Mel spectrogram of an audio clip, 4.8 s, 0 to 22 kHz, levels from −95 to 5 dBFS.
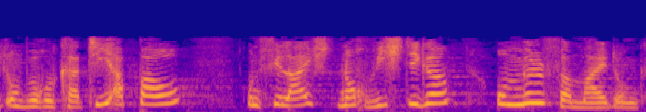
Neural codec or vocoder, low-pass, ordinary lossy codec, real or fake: none; 5.4 kHz; none; real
